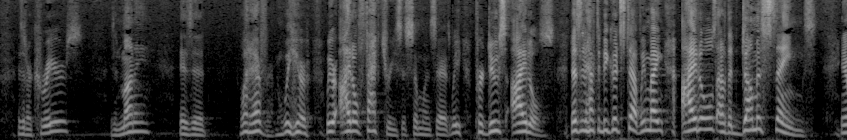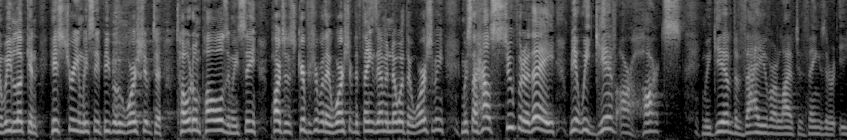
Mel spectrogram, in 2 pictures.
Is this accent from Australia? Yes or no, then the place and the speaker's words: no; the South, United States; I was raised up in church. I'm a good person. I'm a Southerner.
